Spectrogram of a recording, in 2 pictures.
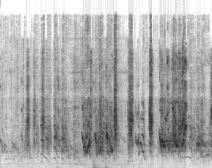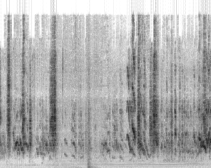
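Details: Budgerigars in a pet colony chirp and warble continuously in loud overlapping high bursts, with two brief knocks and a faint whistle-like tone in the background.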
